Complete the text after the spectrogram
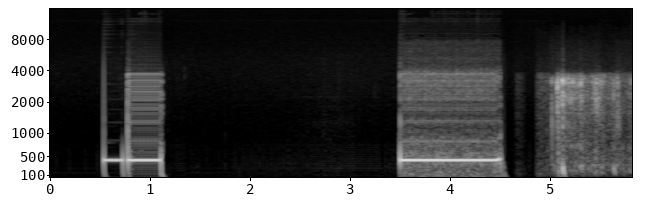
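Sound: telephone call being dialed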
